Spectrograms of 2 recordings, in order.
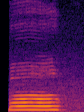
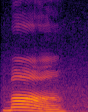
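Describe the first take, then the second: First: The pitch stays high and level. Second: The pitch starts high and drops down. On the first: "tone one is a flat tone, a flat high tone" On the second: "you start like high and, and drop down"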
